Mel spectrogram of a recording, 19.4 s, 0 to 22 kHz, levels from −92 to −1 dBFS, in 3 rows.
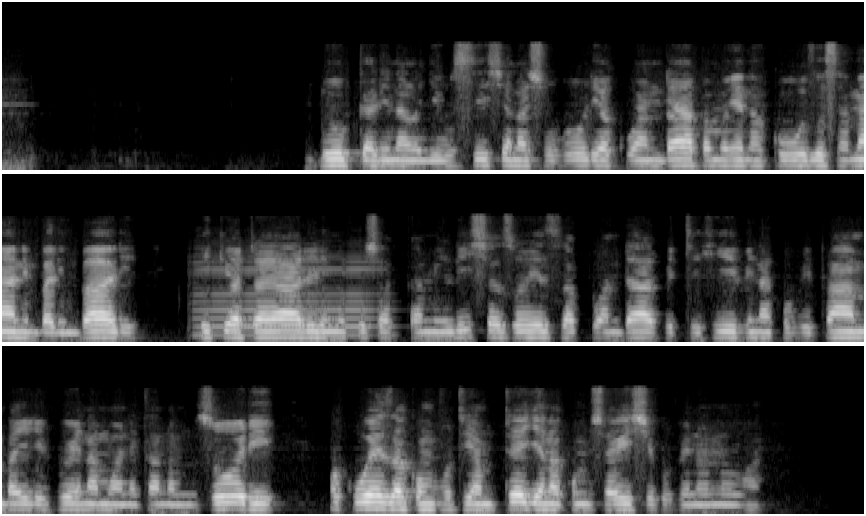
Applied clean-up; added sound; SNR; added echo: neural mask model RNNoise.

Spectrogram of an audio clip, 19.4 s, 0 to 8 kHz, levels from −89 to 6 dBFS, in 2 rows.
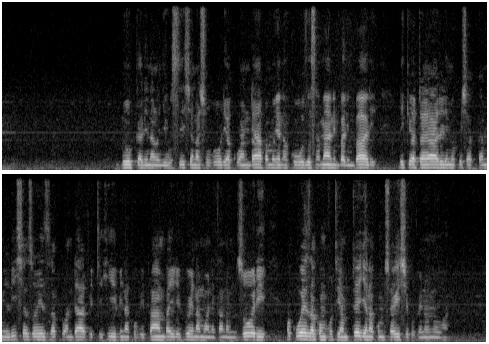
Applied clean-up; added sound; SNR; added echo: none; none; none; none.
